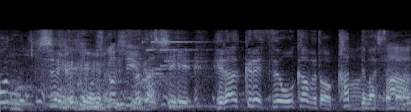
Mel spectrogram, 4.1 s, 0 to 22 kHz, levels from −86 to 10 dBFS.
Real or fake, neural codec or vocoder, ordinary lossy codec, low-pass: real; none; none; 7.2 kHz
